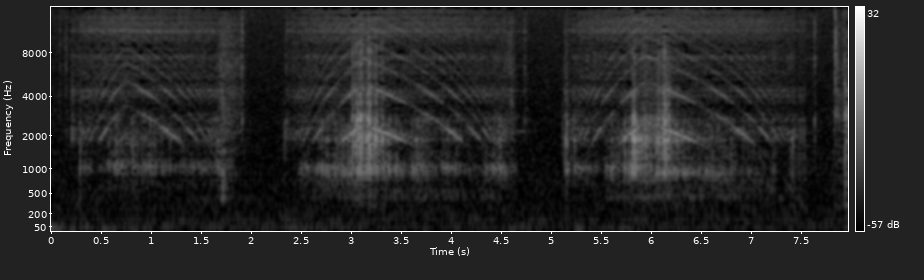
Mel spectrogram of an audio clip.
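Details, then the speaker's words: DIY pick-and-place parts dispenser, stepper motor driving through a middle gear instead of pulleys, motor running a bit warm: whirring whine sweeping with stepper acceleration and deceleration plus gritty gear chatter; gear drive noise suspected. "yeah it's a bit noisy I can't say I'm a fan of the noise but I don't really know what else to do"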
